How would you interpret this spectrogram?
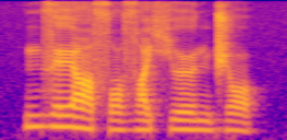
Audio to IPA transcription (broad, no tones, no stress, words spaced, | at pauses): nzeːsˤø zˤeçøːnd͡ʒɔ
